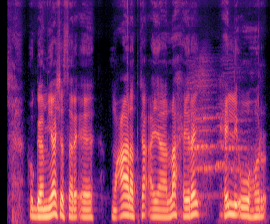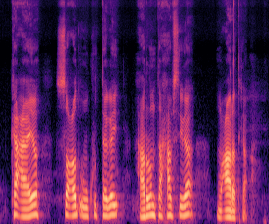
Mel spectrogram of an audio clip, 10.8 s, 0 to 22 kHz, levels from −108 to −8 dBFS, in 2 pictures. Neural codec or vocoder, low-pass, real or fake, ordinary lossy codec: none; none; real; none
